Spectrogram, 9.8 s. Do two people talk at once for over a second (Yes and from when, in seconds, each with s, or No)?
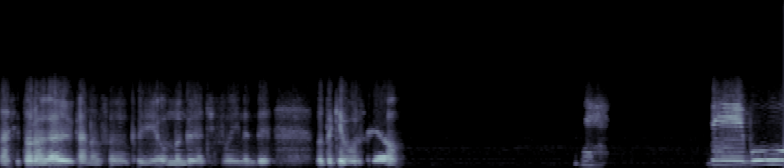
No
